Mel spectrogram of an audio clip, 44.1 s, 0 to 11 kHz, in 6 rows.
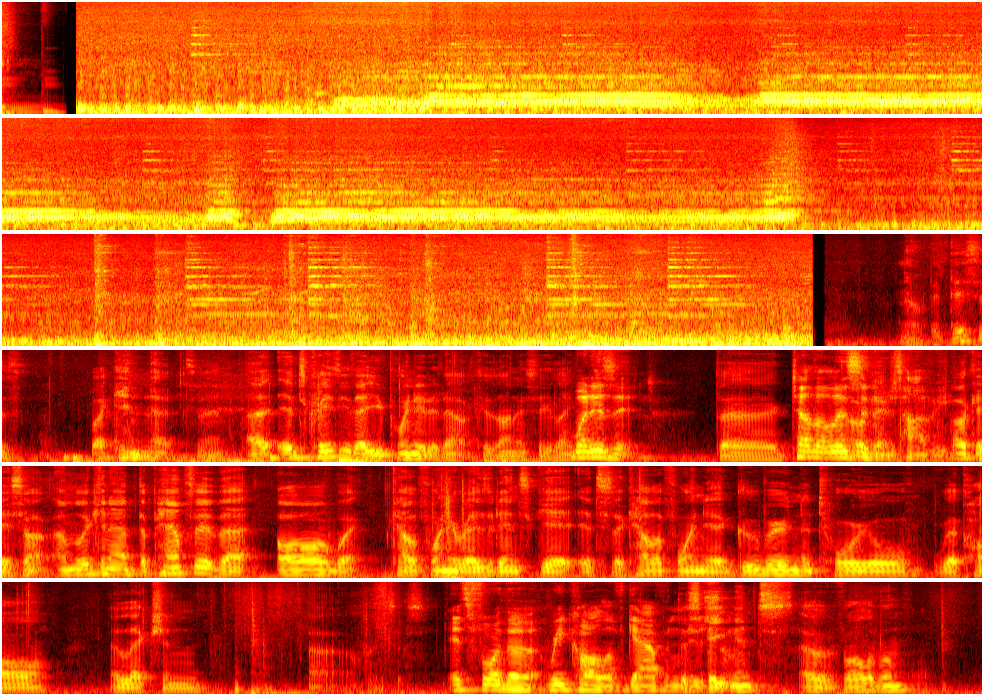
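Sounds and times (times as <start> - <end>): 
train rolling in with wheels rumbling on track: 0.6 - 20.8
loud sustained train horn blaring: 2.3 - 14.0
speech: 24.2 - 43.7.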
